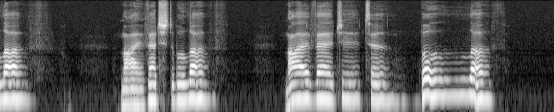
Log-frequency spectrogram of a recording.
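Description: A young man sings slowly into a microphone.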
